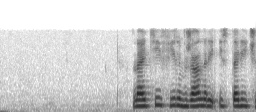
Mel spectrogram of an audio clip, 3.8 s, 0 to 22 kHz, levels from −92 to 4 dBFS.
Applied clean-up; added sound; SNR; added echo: none; none; none; none.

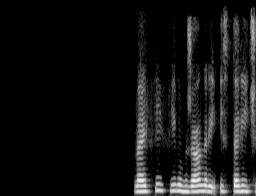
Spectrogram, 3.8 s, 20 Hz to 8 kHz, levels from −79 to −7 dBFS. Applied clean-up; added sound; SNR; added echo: neural mask model DeepFilterNet 3.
